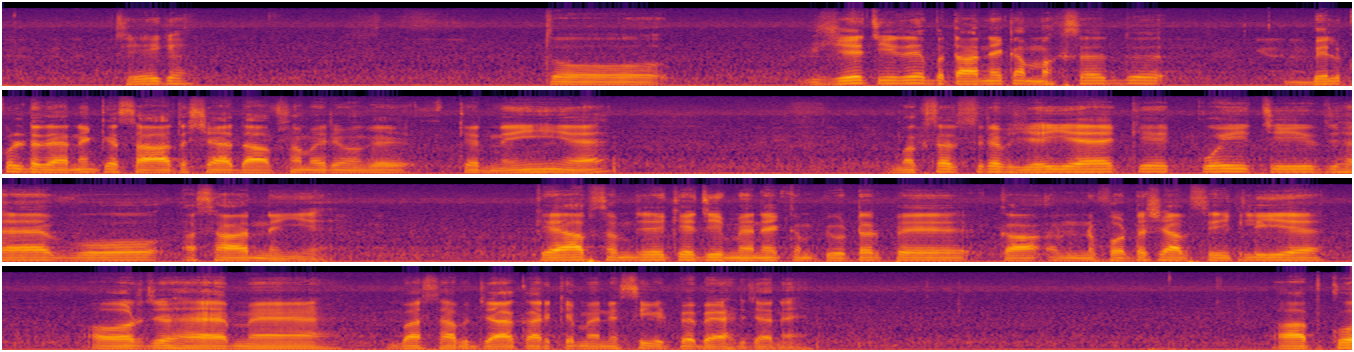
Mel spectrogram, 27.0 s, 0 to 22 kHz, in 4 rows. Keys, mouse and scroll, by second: 0.0 space, 0.1 click, 0.4 space, 1.1 click, 2.0 space, 2.1 click, 2.5 space, 3.8-5.2 drag, 5.4-7.3 drag, 7.3 space, 9.1-10.4 drag, 11.1 ctrl+d, 11.3 w, 12.1 click, 13.2 shift+click, 13.6 shift+space, 14.2 ctrl+click, 15.3 click, 15.9 r, 17.5 space, 17.7 ctrl+click, 19.2-23.4 drag, 23.4 space, 23.7 click, 23.9 space, 24.9 r, 25.2-27.0 drag.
